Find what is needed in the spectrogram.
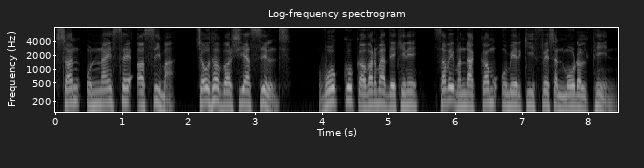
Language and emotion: Nepali, neutral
